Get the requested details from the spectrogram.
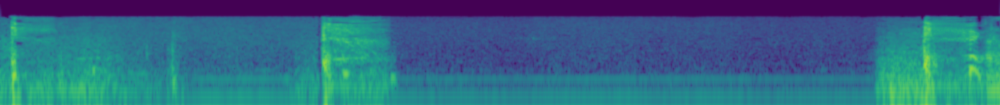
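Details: Adult news anchor's on-air coughing fit while introducing a guest: three sharp, harsh coughs with quiet gaps; coughing fit.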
